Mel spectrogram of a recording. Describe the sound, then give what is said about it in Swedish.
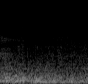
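A low, steady rumble of thunder rolls outside beneath a soft patter of the first raindrops falling against the windows, filling the brief moment with a dense, continuous storm sound and no voices. “Du kan höra mullret utanför och de första regndropparna som börjar falla och slå mot fönstren.”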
